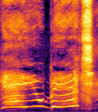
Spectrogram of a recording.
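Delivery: very high, loud, drawn-out shriek; squealed greeting. Retold or imitated. Running to hug a friend at first meeting, squealing. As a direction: squeal it to a long-lost friend, re-enacted.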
